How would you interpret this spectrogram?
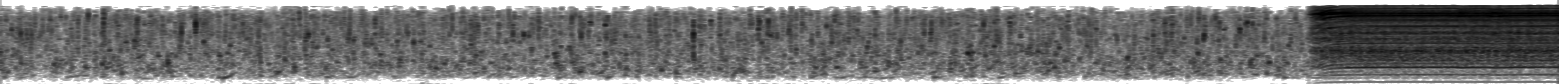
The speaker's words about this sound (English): Listeners, the City Council, for national security reasons, have replaced the following report with the sound of a burbling brook, followed by the sound of a running blender.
